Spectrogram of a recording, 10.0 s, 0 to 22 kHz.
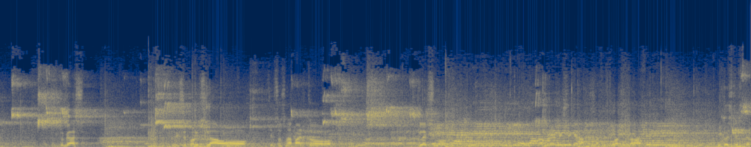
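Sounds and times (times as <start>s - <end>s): sneakers squeaking: 0.0s - 10.0s
voices in echoing hall: 0.0s - 10.0s
basketball bouncing: 0.1s - 3.3s, 5.8s - 6.4s.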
